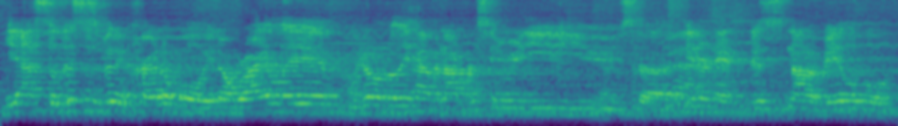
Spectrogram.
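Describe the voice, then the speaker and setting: A man's voice: a little high, steady tone, fast, noisy background. A man in his twenties from rural Texas, a farmer who plays esports, talking in a casual, friendly way in a player interview. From Poteet, Texas, USA. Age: 20s. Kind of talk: pre-recorded player interview. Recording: roomy, distant, loud music.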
